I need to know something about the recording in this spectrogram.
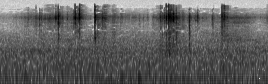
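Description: Hand pruning shears snipping hydrangea leaves and stems: a few short, faint clicks spread over the two seconds.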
